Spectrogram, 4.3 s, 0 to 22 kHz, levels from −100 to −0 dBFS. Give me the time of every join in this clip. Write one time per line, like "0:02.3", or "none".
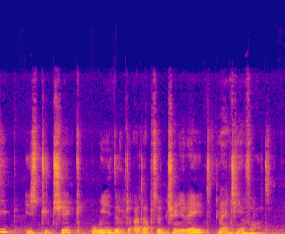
0:03.2

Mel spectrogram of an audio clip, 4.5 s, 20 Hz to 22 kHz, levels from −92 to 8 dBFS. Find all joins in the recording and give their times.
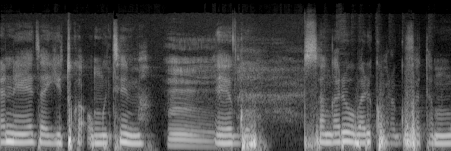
0:03.1

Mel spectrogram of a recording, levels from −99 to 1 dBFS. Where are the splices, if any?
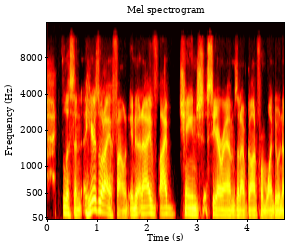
none

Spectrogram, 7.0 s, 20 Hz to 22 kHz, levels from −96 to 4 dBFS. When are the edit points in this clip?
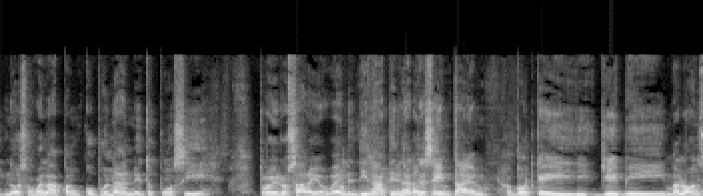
0:04.2

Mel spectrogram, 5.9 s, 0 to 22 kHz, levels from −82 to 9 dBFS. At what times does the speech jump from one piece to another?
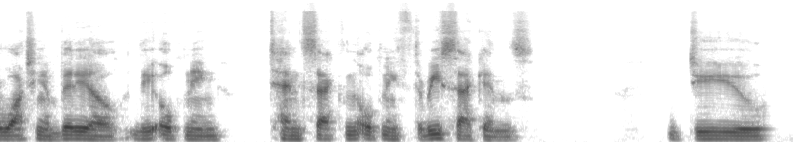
0:04.9

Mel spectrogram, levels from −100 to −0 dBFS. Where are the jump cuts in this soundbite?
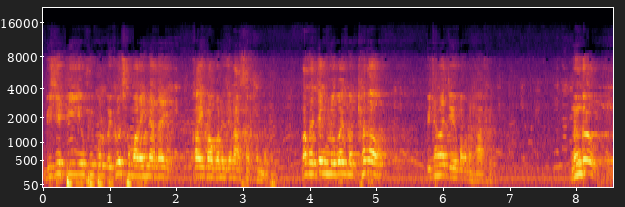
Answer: none

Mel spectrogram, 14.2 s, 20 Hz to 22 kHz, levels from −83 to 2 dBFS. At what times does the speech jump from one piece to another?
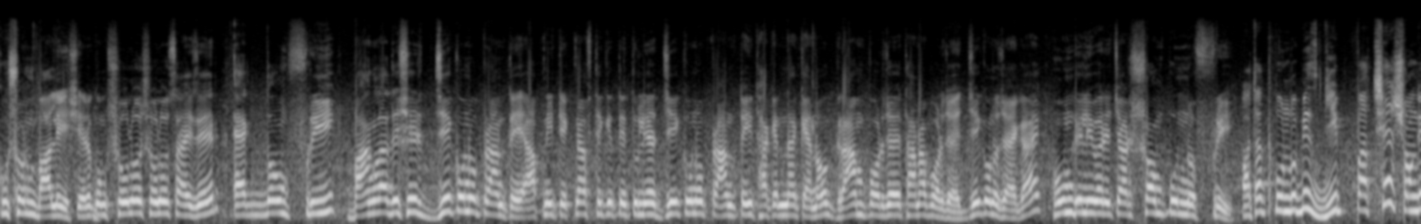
none

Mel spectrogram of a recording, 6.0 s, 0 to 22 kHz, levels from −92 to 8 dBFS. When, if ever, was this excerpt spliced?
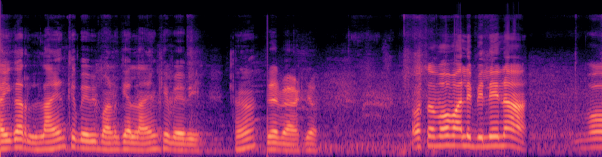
0:02.6

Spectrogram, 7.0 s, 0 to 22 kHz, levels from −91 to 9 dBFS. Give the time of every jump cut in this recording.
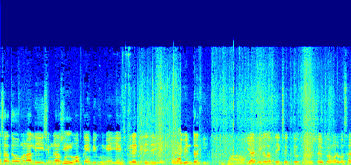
0:03.6

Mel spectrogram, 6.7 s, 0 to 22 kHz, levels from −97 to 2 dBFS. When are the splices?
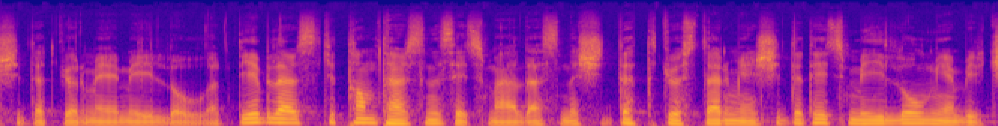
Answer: none

